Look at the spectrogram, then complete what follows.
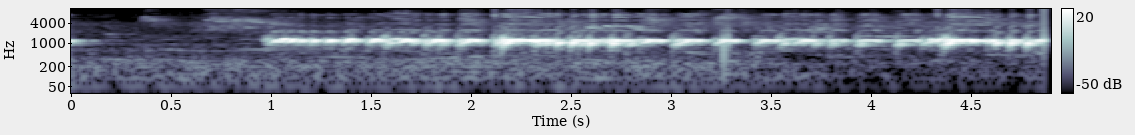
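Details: Local zebra dove calling to set other birds calling too; after a second of quiet, a long unbroken run of fast, rolling coo notes at a steady mid pitch continues to the end, with faint chirps above.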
